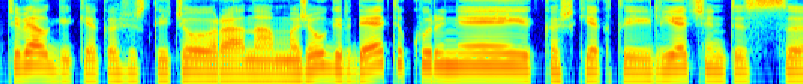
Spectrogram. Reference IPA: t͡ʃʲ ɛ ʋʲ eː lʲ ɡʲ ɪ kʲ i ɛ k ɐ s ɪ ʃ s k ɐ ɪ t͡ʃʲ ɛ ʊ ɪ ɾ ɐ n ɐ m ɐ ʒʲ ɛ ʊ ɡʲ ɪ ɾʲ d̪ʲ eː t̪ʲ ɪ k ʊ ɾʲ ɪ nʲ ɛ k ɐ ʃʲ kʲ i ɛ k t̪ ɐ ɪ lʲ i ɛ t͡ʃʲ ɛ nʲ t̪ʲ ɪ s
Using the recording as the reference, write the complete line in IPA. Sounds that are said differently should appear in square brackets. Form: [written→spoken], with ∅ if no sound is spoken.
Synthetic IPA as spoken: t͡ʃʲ ɛ ʋʲ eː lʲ ɡʲ ɪ kʲ i ɛ k ɐ [s→ʃ] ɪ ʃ s k ɐ ɪ t͡ʃʲ ɛ ʊ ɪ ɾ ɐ n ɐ m ɐ ʒʲ ɛ ʊ ɡʲ ɪ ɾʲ d̪ʲ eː t̪ʲ ɪ k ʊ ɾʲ ɪ nʲ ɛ k ɐ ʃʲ kʲ i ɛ k t̪ ɐ ɪ lʲ i ɛ t͡ʃʲ ɛ nʲ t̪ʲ ɪ s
